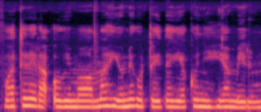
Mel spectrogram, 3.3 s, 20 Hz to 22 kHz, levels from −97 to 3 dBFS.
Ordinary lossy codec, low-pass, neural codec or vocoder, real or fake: none; none; none; real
